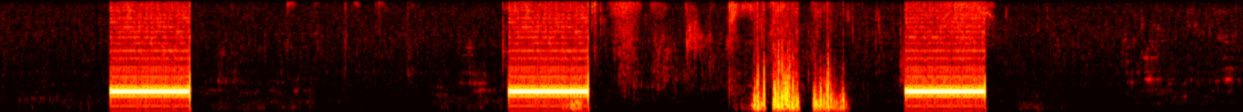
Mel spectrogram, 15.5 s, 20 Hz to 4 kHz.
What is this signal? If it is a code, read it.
Ringback tone (China, 450 Hz).
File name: out- -2006- - - .451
